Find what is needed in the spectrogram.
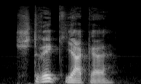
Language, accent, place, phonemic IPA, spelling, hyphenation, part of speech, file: German, Germany, Berlin, /ˈʃtʁɪkˌjakə/, Strickjacke, Strick‧ja‧cke, noun, De-Strickjacke.ogg
- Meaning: cardigan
